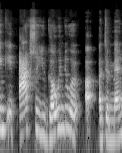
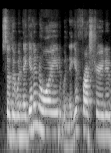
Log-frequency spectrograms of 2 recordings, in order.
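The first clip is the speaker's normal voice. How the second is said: ordinary talk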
